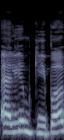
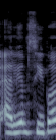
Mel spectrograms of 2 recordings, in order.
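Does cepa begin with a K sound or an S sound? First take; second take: K sound; S sound. First: Cepa begins with a hard K sound. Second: Cepa begins with a soft S sound.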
